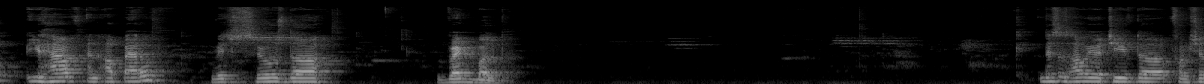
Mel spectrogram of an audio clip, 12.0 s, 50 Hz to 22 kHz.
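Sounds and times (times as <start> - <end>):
faint high-pitched sound: 6.0 - 10.1.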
